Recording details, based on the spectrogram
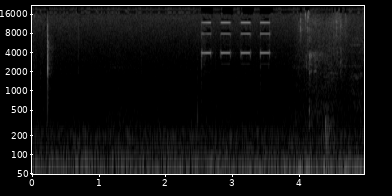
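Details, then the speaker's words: Four quick high electronic beeps from a thermometer finishing a temperature reading during vital signs in a simulated ASMR cranial nerve exam roleplay, with faint room noise. "I'm going to go ahead and put gloves on okay I'm going to take your temperature this will go on your"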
